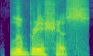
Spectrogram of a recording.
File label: "lubricious", American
